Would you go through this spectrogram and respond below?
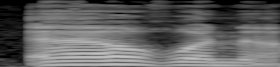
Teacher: میں اغنا, او غنا نہیں کہیں گے, اغنا, حمزہ باریک ہے غین جو ہے موٹا، اس میں رخاوہ، اس میں آواز چلے گی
